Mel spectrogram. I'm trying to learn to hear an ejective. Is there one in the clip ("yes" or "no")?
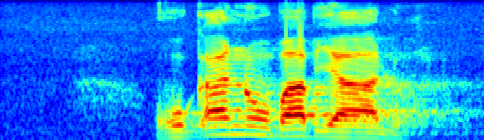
yes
